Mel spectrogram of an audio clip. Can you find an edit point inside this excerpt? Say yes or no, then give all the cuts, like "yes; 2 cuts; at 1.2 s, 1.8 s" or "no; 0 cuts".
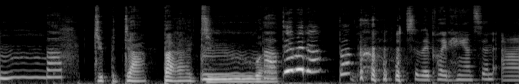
yes; 2 cuts; at 2.7 s, 3.6 s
